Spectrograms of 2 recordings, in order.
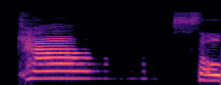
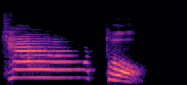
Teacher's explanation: So the consonant-le syllable is non-accented. It does not have pitch on it.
